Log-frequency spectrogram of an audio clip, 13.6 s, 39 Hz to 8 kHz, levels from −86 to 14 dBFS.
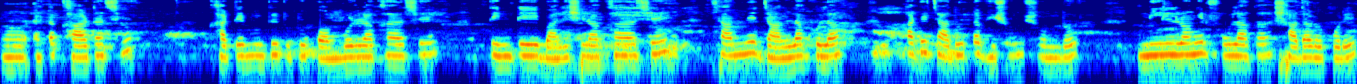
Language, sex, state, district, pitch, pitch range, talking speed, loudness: Bengali, female, West Bengal, Kolkata, 240 Hz, 220-260 Hz, 120 wpm, -17 LUFS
